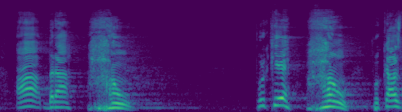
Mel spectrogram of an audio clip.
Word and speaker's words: Abraão: O correto é você pronunciar Abraão.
